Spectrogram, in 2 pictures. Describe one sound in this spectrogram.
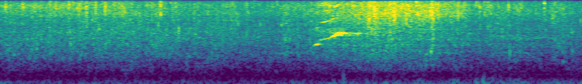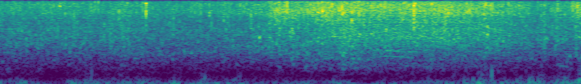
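Small waves lap gently at the shore.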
